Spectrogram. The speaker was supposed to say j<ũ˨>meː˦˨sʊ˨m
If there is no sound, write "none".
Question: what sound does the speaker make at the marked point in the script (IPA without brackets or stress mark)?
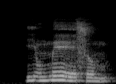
ũ˨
